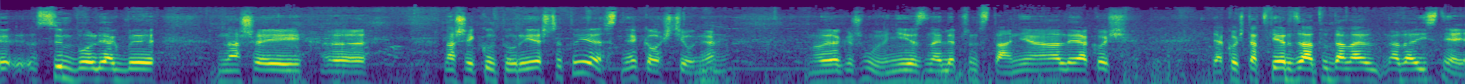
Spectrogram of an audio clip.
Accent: Hamburg, Germany; tak się wychowałem też w Hamburgu

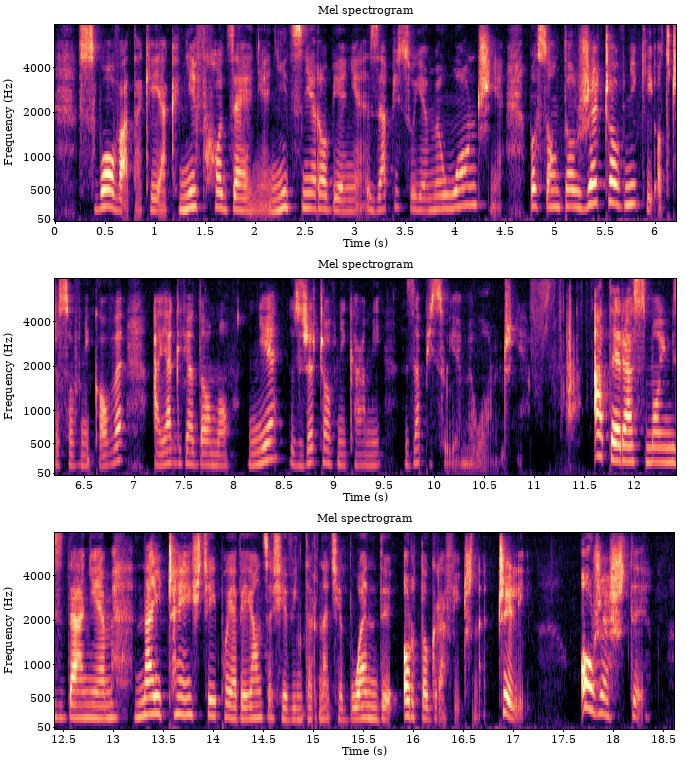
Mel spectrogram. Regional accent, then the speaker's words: Lublin Voivodeship, Poland; accent: Lublin region; ja dawniej tak mówiłam, ponieważ jest to wymowa charakterystyczna dla mieszkańców Lubelszczyzny, a ja z Lubelszczyzny pochodzę i chyba Podkarpacia.

